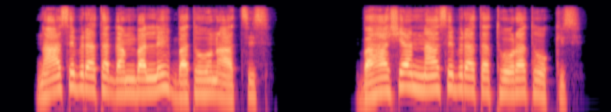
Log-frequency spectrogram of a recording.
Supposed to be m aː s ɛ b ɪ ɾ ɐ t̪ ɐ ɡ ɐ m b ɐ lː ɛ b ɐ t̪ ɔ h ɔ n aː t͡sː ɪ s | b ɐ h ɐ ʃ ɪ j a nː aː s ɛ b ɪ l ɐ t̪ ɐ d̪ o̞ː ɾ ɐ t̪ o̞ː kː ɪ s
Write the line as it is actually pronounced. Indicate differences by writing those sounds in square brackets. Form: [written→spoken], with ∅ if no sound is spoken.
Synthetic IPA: [m→n] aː s ɛ b ɪ ɾ ɐ t̪ ɐ ɡ ɐ m b ɐ lː ɛ b ɐ t̪ ɔ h ɔ n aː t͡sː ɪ s | b ɐ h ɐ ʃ ɪ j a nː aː s ɛ b ɪ [l→ɾ] ɐ t̪ ɐ [d̪→t̪] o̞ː ɾ ɐ t̪ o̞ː kː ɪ s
